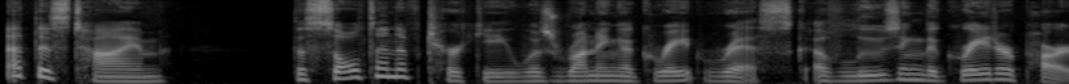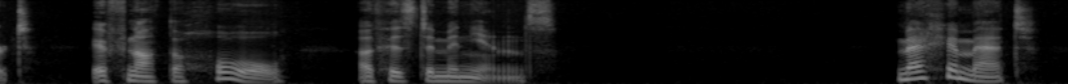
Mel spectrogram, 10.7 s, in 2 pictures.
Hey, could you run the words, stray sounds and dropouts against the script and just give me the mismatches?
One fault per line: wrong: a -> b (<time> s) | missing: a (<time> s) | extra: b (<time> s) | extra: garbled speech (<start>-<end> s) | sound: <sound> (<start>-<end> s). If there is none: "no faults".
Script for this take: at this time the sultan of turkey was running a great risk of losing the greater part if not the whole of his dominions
extra: mehemet (9.8 s)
